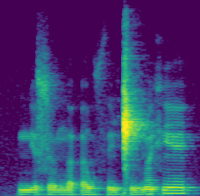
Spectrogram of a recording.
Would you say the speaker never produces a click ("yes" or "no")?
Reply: no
